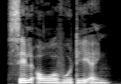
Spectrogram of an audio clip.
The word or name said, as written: selvovervurdering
